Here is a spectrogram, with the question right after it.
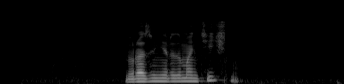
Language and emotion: Russian, neutral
